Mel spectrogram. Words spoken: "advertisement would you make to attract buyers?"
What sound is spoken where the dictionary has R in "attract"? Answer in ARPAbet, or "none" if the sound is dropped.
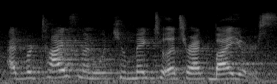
R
